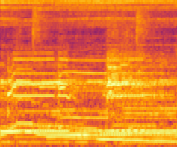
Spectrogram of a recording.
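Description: Instrumental guitar music: chords ringing out, with a new chord struck about a second and a half in.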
